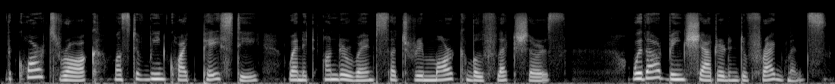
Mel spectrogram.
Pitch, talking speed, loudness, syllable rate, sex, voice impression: 215 Hz, 135 wpm, -18 LUFS, 4.7 syllables/s, female, very feminine, slightly young, very adult-like, very thin, relaxed, weak, slightly dark, soft, clear, very fluent, slightly raspy, very cute, very intellectual, refreshing, very sincere, very calm, very friendly, very reassuring, very unique, very elegant, slightly wild, very sweet, slightly lively, very kind, slightly sharp, modest, light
